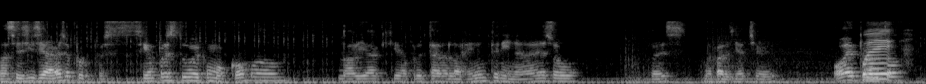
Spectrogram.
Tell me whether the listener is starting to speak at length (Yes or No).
No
